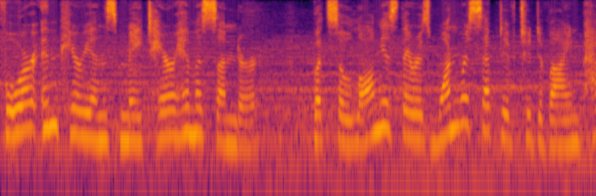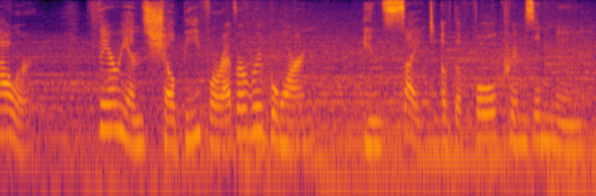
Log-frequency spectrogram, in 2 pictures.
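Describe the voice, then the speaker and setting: A woman's voice: high voice, animated, unhurried, music in the background. A woman voicing a young boy pupil in a video game, earnest, shy and careful with his words. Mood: solemn reciting. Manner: hesitant, earnest. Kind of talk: video game cutscene acting.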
